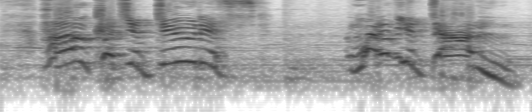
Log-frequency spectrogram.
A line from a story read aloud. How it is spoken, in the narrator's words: shrieks and says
